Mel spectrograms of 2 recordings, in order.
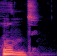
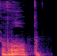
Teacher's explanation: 1, that if you see a voiced consonant at the end of a word, then you're going to devoice it. Giving you a T sound at the end of hond, and a P sound at the end of rob. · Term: devoicing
